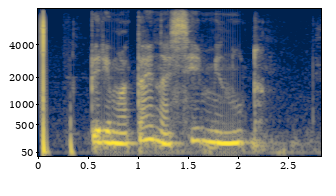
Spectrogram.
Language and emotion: Russian, neutral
